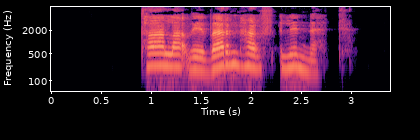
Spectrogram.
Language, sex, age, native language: Icelandic, female, 40-49, Icelandic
